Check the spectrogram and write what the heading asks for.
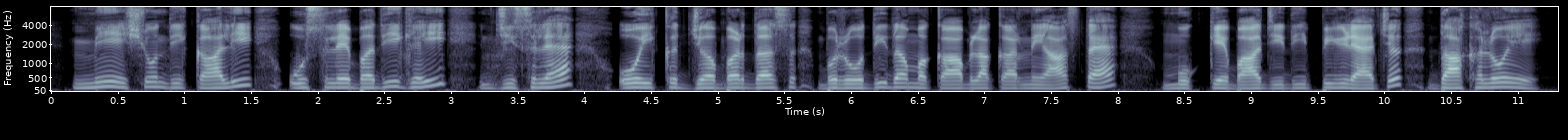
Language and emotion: Dogri, fearful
